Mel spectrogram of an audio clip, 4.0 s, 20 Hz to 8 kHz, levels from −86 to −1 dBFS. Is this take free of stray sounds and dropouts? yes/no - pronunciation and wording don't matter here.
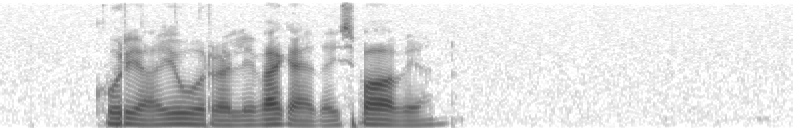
yes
